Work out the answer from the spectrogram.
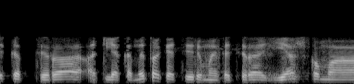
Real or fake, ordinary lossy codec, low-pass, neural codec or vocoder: real; AAC, 16 kbps; 3.6 kHz; none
